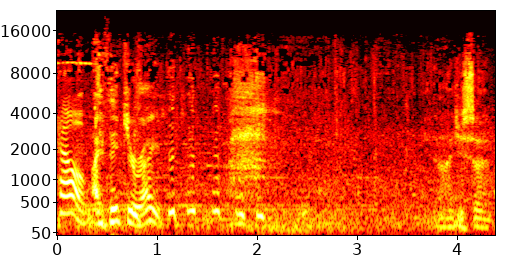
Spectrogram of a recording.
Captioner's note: laughing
